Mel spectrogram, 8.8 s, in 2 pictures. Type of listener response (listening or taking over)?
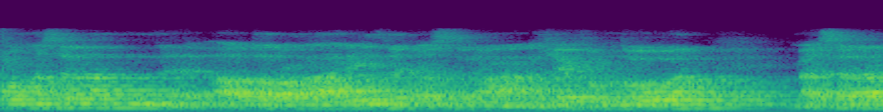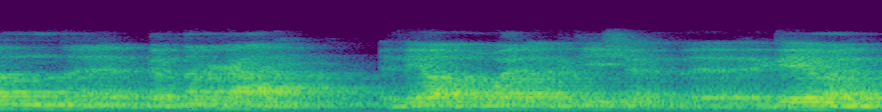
listening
